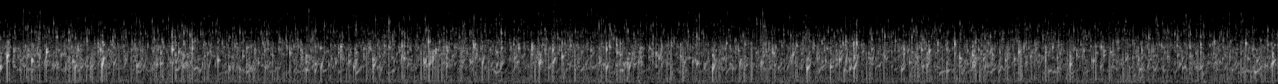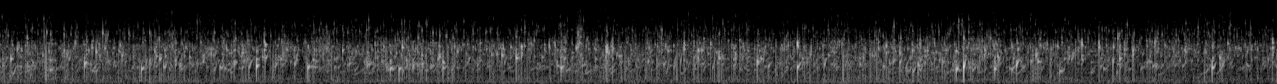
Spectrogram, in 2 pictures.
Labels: Is the noise continuous?
yes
